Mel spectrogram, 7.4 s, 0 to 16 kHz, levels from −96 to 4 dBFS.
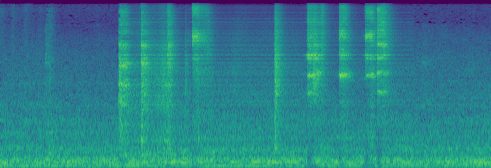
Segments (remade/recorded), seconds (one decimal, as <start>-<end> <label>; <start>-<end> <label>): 0.0-1.8 recorded; 1.8-6.2 remade; 6.2-7.4 recorded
